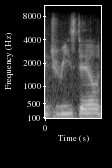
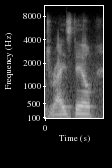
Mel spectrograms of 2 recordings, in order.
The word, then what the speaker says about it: Drysdale: attention to uh to would you guys say driesdale drysdale i what does steven say steven lives in beverly hills like what the hell it i believe it's drysdale i mean it's spelled drysdale maybe pete davidson says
